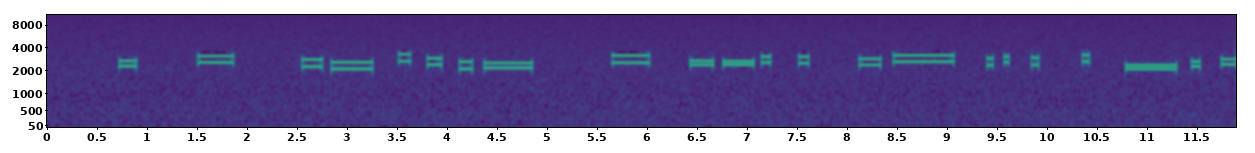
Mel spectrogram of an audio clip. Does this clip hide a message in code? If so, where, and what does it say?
No, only pairs of high tones at irregular times.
